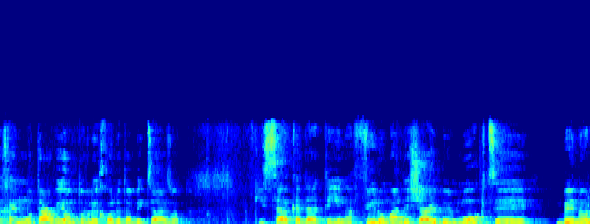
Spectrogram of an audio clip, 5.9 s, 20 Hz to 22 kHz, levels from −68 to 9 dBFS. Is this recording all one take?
no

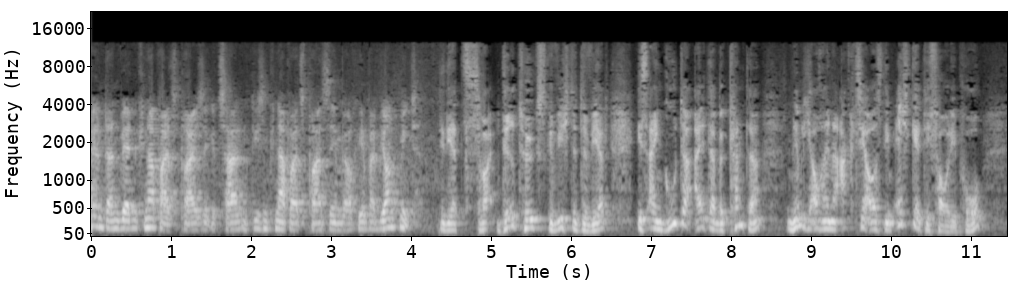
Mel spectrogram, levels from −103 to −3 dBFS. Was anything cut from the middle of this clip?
yes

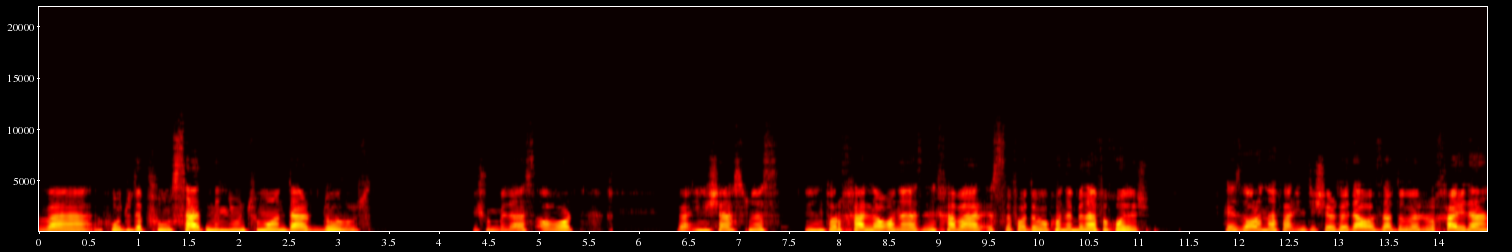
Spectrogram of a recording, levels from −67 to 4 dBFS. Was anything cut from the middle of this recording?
no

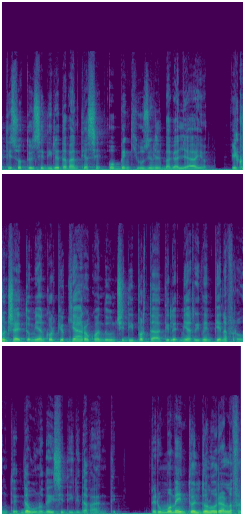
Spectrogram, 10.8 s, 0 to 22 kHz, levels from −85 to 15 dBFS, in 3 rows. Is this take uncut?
yes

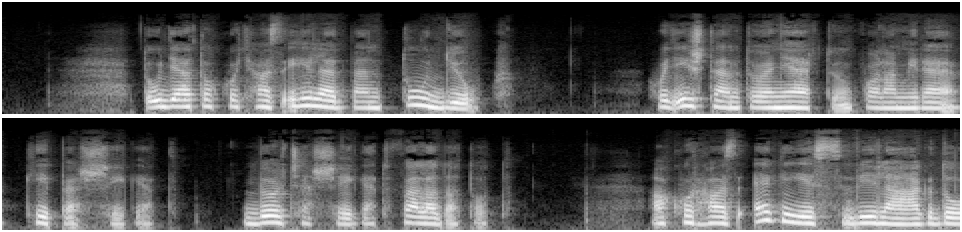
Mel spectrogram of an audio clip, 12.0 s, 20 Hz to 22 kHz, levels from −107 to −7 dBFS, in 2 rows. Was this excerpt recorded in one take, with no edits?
yes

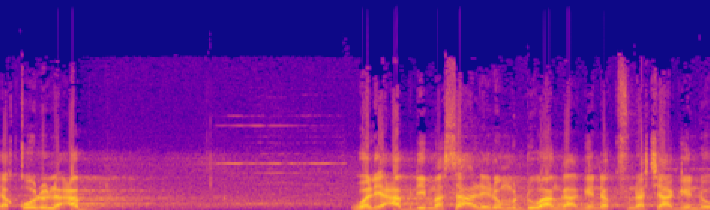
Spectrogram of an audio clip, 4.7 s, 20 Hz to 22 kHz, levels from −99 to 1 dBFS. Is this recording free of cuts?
no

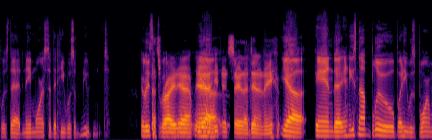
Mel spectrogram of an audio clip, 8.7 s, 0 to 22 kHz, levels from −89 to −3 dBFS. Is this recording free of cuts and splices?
no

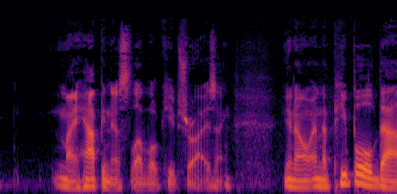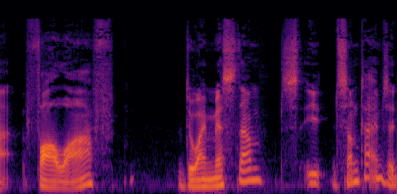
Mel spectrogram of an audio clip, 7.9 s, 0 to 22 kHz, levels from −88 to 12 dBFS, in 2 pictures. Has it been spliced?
no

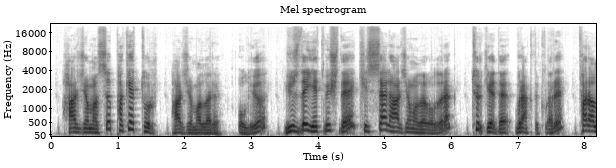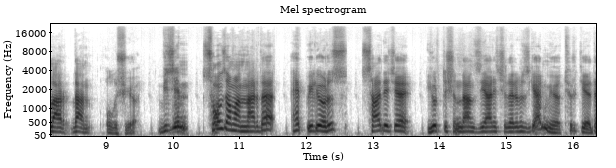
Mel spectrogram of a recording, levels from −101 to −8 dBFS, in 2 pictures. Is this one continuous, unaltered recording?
yes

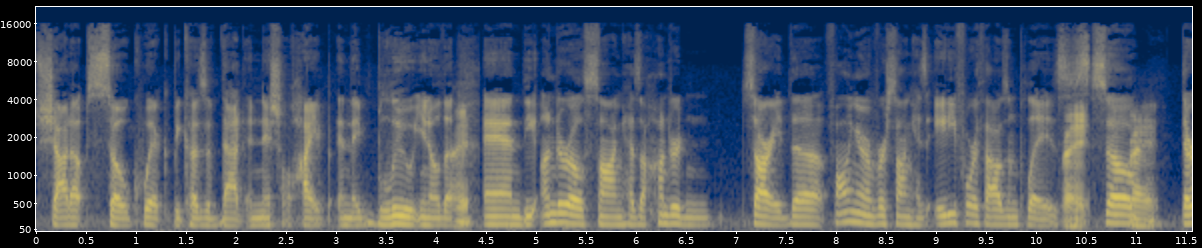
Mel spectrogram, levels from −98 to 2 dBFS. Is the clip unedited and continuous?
no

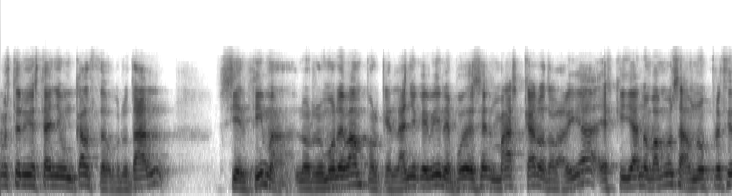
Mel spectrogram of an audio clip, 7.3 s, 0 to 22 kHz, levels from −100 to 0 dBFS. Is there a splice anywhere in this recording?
no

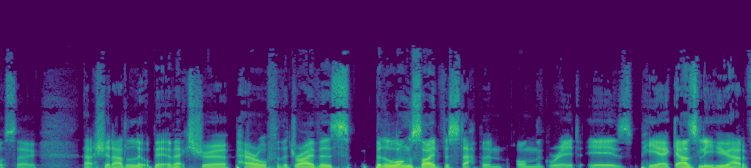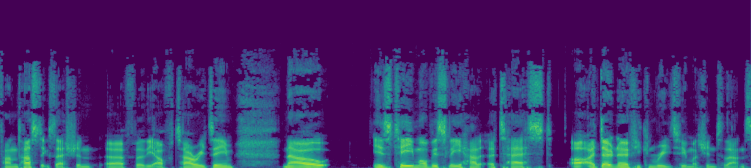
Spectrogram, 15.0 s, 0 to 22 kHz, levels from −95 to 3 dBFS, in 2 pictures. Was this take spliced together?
yes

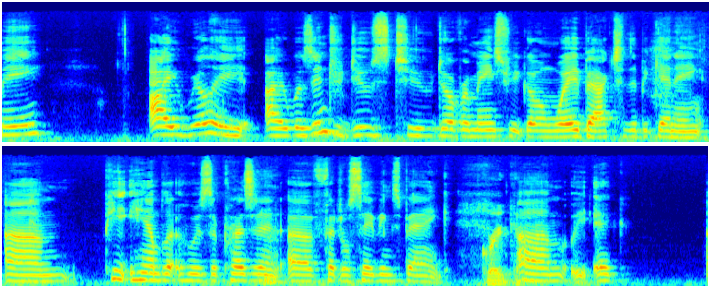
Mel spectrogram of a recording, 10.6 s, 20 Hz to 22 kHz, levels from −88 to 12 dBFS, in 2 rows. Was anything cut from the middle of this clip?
yes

